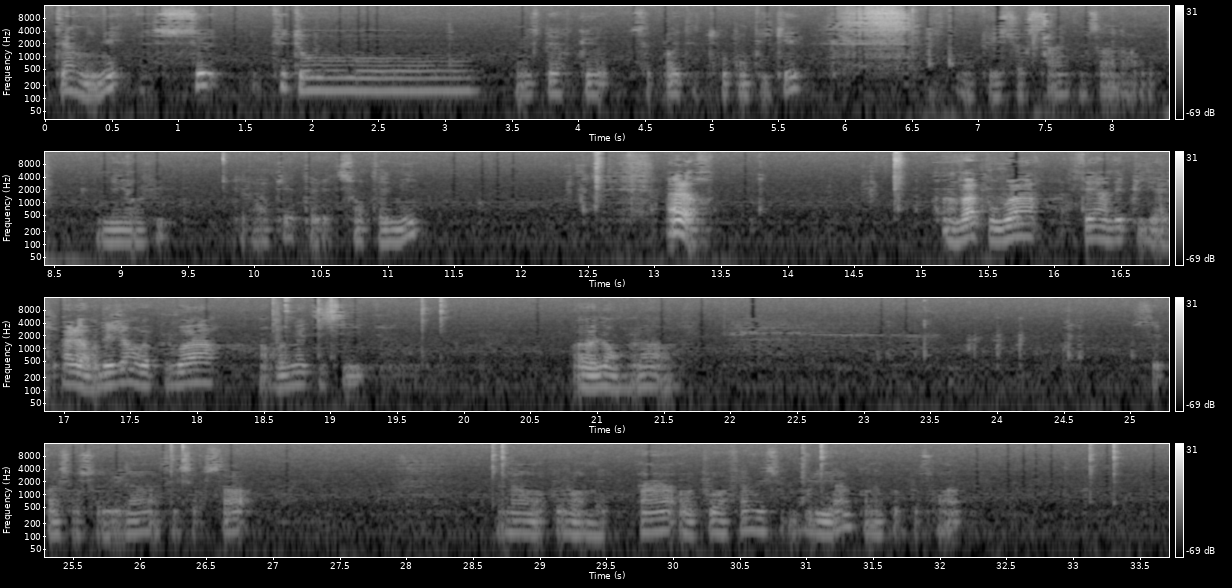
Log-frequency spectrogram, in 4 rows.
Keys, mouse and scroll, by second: 7.5 KP_5, 8.1 middle click, 8.7-10.1 middle drag, 12.9-18.7 middle drag, 18.7-21.8 drag, 23.6-26.4 middle drag, 26.4-28.2 right drag, 28.8-30.7 drag, 31.1-33.0 drag, 33.3-33.7 drag.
